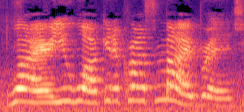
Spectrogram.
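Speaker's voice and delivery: loud, demanding troll; storybook troll challenge; troll's yell. Acted. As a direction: yell it like a troll guarding his bridge. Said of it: "yelled the hideous".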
